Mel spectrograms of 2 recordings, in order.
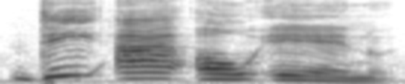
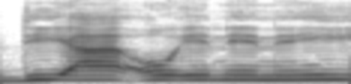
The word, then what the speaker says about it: Dion: did you get that it rhymes with lion i was like shout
